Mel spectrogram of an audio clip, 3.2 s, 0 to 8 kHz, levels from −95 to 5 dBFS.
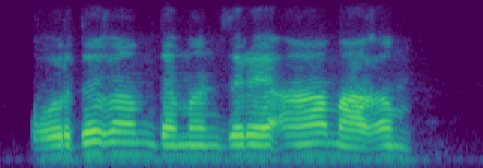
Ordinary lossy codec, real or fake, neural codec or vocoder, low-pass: Opus, 24 kbps; real; none; 7.2 kHz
